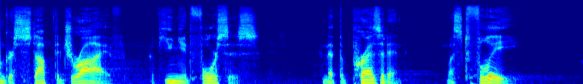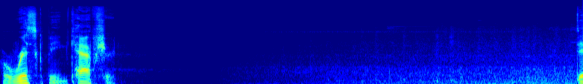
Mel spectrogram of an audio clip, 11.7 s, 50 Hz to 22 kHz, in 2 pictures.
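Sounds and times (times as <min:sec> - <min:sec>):
speech: 0:00.0 - 0:02.6, 0:03.2 - 0:05.2, 0:05.8 - 0:07.0
train rumbling on rails: 0:08.1 - 0:11.6
train wheels clickety-clack on rails: 0:08.4 - 0:11.6.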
